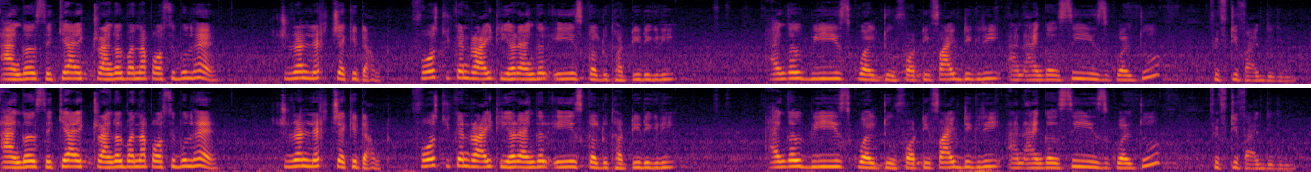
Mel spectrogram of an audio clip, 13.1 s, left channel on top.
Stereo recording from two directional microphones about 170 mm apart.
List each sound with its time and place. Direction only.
0.0 s a woman's voice: 20° right (ahead or behind)
7.7 s a woman's voice: 20° right (ahead or behind)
